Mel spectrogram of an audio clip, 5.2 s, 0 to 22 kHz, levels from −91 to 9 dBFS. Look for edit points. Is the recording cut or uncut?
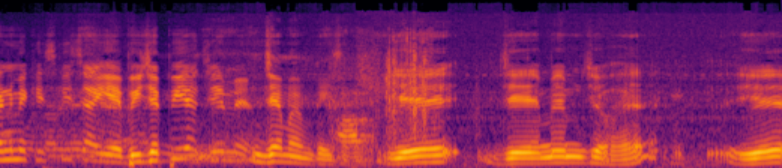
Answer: cut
